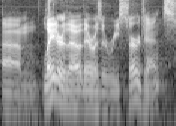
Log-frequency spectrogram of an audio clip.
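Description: Speaking at a moderate pace with an American accent, a man with a fairly low pitch shows vocal fry and ordinary pitch variation. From Texas, Houston area. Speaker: church planter, guest preacher. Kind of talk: sermon. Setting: church.

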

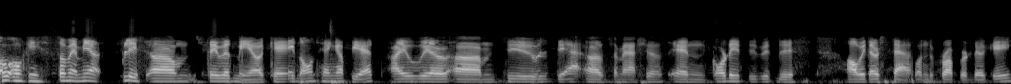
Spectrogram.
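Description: Male speaker, a normal speaking voice, medium pitch, moderate pace and fairly even intonation. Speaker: hotel staff on phone. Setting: phone call.

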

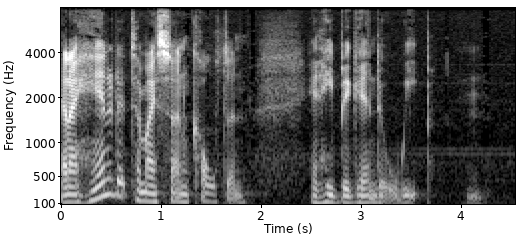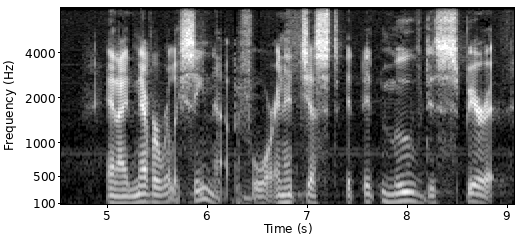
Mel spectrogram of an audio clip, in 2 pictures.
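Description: A man speaks at a moderate pace with long, frequent pauses and ordinary pitch variation. His tone is bright and sharp, with vocal fry. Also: medium pitch for a man. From Alaska. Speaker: pastor. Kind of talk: casual chat.

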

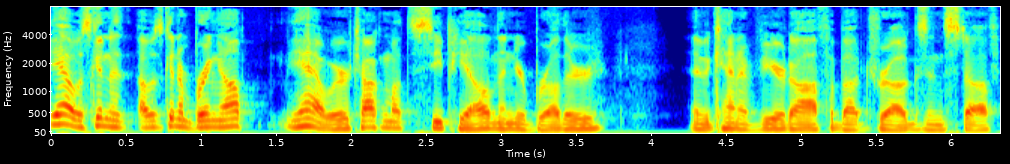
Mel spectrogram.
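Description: Talking very fast, a man with an American accent uses lively intonation. His pitch sits in the medium range. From New York. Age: 30s. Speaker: podcast host. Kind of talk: casual chat.

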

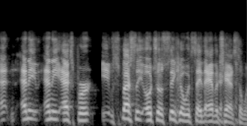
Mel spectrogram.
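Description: Very fast and raised, a man's high-pitched, projected voice has a bright, sharp tone and ordinary pitch variation. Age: 50s. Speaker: sports betting podcast co-host. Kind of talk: casual chat.

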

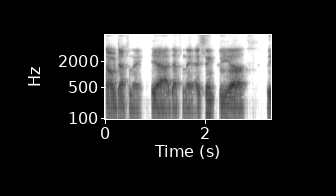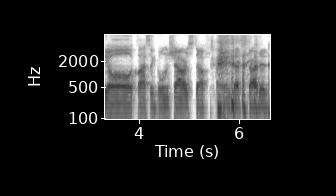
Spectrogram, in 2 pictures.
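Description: Against a quiet background, a man talks with a plain, everyday voice. His pitch is fairly low and his intonation fairly even. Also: moderate pace. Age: 20s. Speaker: professional wrestler. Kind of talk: interview.

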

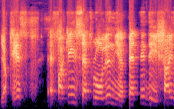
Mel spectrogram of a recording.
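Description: A man with a high pitch speaks at a very slow pace against noticeable background noise. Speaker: sports podcast co-host. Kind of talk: casual chat.

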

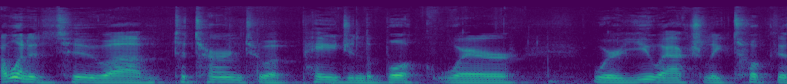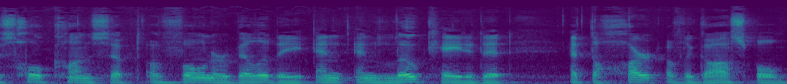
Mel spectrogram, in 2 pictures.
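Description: Somewhat breathy, with a dark, mellow tone and fairly low pitch, a man speaks at a fairly slow pace with fairly even intonation. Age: 50s. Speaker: podcast host, pastor ministry. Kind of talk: interview conversation.

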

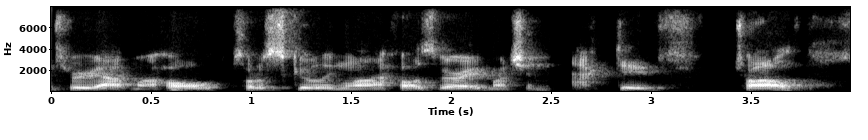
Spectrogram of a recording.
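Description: A fairly quick pace in an Australian accent. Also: man. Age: 20s. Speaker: bodybuilding coach. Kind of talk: casual chat.

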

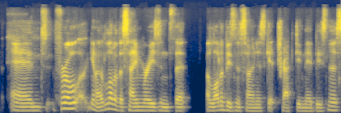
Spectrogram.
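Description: This man has an Australian accent. His recording is very clean and the background is silent. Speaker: author and business founder. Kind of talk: casual interview.

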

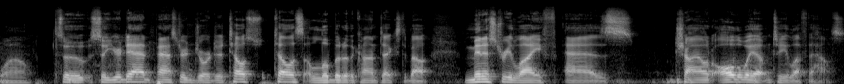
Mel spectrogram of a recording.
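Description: A man speaks at a fairly quick pace in a fairly low pitch with fairly even intonation. It is a normal speaking voice. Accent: American. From South Carolina. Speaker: church podcast host. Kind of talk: casual interview. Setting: podcast studio.

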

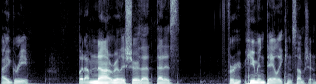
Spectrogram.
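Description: At a fairly slow pace, a man with a fairly low pitch speaks in a flat monotone, pausing long and often. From Texas. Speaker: podcast co-host. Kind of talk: casual chat.

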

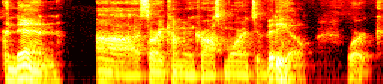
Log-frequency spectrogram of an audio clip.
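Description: Very deep, low male speech with rather level intonation. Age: 20s. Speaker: dancer, photographer and former Marine. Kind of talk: casual interview.

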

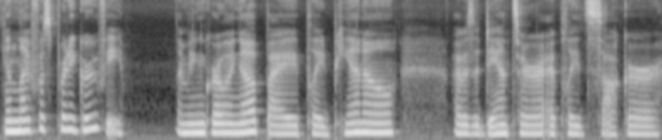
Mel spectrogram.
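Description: A woman with an American accent and a fairly high pitch. Her tone is dark and mellow. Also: ordinary pitch variation, moderate pace. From Massachusetts. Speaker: podcast host. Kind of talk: personal storytelling monologue. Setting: home bedroom.

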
